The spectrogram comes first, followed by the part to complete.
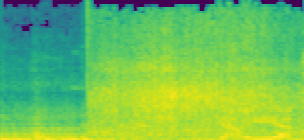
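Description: Saloon stock car engines running as the pack laps the oval, a steady drone. About two-thirds of a second in the sound changes suddenly to a brighter, hissier mix of engine and track noise.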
